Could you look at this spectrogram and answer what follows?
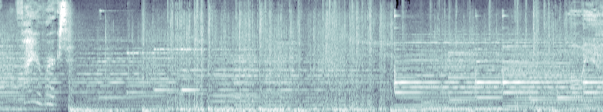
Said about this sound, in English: Supposed to close the festival with a fireworks display.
